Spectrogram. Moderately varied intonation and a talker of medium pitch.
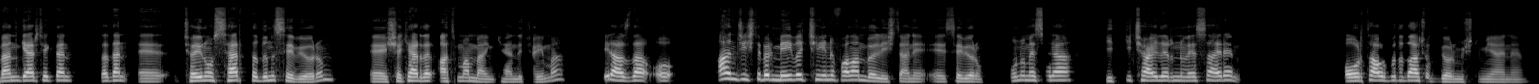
No: wide, 5.9 semitones; medium, 180 Hz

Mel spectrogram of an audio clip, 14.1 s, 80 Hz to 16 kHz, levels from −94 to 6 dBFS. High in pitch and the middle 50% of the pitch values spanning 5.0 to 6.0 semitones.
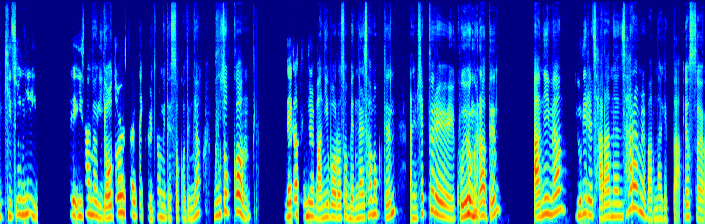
No: high, 210 Hz; average, 4.6 semitones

